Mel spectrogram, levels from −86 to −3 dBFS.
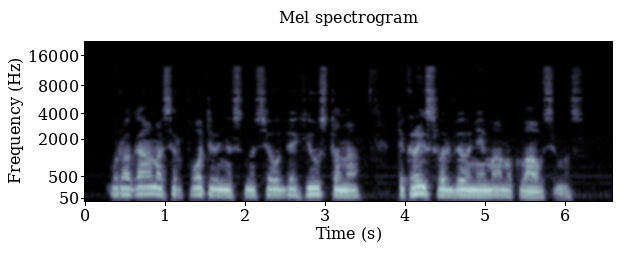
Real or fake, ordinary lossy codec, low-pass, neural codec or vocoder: real; AAC, 32 kbps; 19.8 kHz; none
